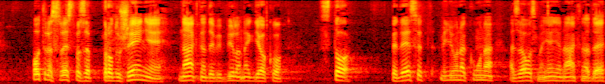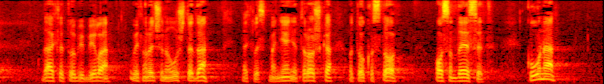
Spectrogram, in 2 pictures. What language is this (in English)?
Croatian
